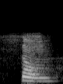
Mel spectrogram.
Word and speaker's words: Sem: Of course, Sem dealing with ritual invocation, service to a divinity, and all of that, that term is pronounced Sum in the Akan tradition.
